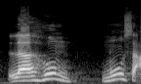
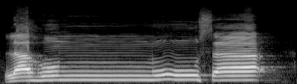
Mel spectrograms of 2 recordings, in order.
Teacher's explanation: Because of this rule known as idgham, assimilating, merging, combining the two memes together in sound. We're not going to read it lahum Musa.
